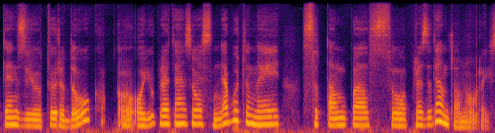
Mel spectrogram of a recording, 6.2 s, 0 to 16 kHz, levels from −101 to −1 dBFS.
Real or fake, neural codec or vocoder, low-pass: fake; codec, 44.1 kHz, 2.6 kbps, DAC; 14.4 kHz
